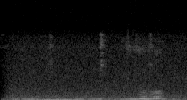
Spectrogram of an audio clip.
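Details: Sleeping cat snoring like a man: a soft, low rasping breath swells and fades over about a second, followed by quieter rumbling and a few brief higher tonal sounds near the end.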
